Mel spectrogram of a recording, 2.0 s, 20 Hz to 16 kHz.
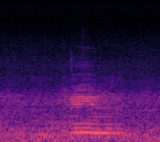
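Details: Wild American bullfrog calling at an ecology park on 28 April 2015, heard from a bird observation hut: one deep, droning, moo-like note lasting about half a second over a steady low background hum.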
